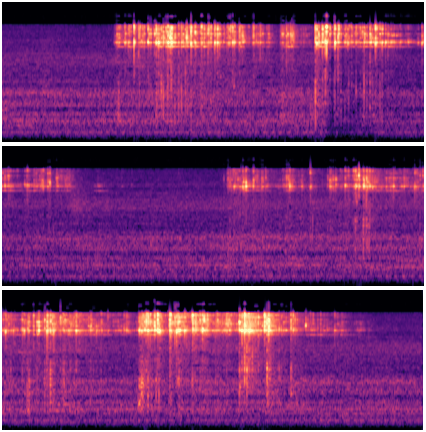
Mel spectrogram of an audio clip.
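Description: Perforated plastic cat toy ball with a bell inside jingling and rattling as a kitten bats it and it rolls across concrete, in two spells of jingles with small knocks.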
